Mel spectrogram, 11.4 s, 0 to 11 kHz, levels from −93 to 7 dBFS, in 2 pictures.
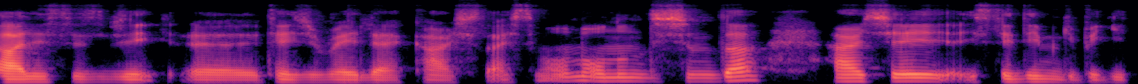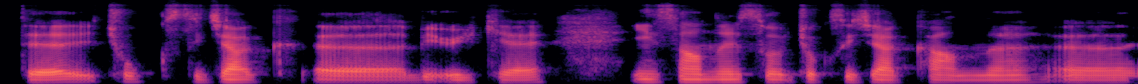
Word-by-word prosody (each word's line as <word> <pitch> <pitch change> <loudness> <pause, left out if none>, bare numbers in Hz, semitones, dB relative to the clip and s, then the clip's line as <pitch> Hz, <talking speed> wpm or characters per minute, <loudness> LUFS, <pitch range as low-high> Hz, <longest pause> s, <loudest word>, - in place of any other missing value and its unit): talihsiz 105 -1 +5
bir, 100 0 -1
eee, 95 -1 0
tecrübeyle 95 -2 0
karşılaştım 90 -2 -3
onu 160 +1 -1
onun 140 -1 0
dışında 130 +6 +4 0.3
her 130 -1 +6
şey 135 0 +6
istediğim 110 -1 -2
gibi 95 -1 -7
gitti. 95 +1 +1
Çok - - -8
sıcak, 100 -1 0
eee, - - +2
bir - - -4
ülke, 90 +1 -3 0.4
insanları 100 -1 0
so 100 -1 -3
çok - - -5
sıcakkanlı, 90 -1 -1
eee, 90 -1 -2
100 Hz, 120 wpm, -29 LUFS, 95-110 Hz, 0.4 s, her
